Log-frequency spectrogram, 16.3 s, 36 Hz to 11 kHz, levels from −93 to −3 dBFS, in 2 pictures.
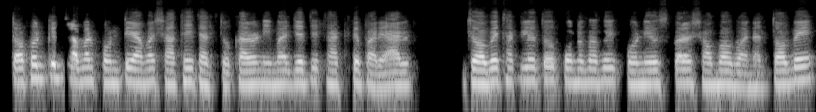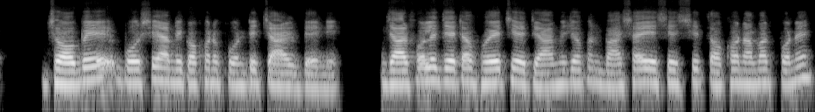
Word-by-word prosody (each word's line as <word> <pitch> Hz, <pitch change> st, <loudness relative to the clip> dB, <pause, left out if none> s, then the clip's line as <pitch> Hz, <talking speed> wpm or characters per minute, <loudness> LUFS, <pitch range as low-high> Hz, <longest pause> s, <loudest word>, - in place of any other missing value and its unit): তখন 170 Hz, +4 st, +4 dB
কিন্তু 205 Hz, -1 st, +2 dB
আমার 180 Hz, +1 st, 0 dB
ফোনটি 160 Hz, -1 st, -1 dB
আমার 165 Hz, +1 st, -2 dB
সাথেই 155 Hz, +3 st, -1 dB
থাকত। 145 Hz, -2 st, -3 dB, 0.2 s
কারণ 150 Hz, +1 st, +2 dB
এমার্জেন্সি 155 Hz, +2 st, -1 dB
থাকতে 150 Hz, +2 st, -3 dB
পারে। 130 Hz, -2 st, -1 dB
আর 140 Hz, -, 0 dB, 0.7 s
জবে 165 Hz, +1 st, +5 dB
থাকলে 175 Hz, +1 st, -2 dB
তো -, -, +1 dB, 0.2 s
কোনোভাবেই 165 Hz, +1 st, -1 dB
ফোন 150 Hz, -1 st, -1 dB
ইউজ 155 Hz, -1 st, 0 dB
করা 160 Hz, -, +2 dB
সম্ভব 150 Hz, 0 st, 0 dB
হয় 135 Hz, -1 st, -3 dB
না। 130 Hz, -, -4 dB, 0.2 s
তবে, 155 Hz, +5 st, +3 dB, 0.7 s
জবে 160 Hz, +3 st, +6 dB, 0.3 s
বসে 160 Hz, +3 st, +3 dB
আমি 165 Hz, 0 st, -1 dB
কখনো 155 Hz, +1 st, -2 dB
ফোনটি 150 Hz, +1 st, -2 dB
চার্জ 135 Hz, 0 st, +1 dB
দেইনি। 125 Hz, -1 st, -4 dB, 0.6 s
যার 150 Hz, -1 st, +6 dB
ফলে 180 Hz, -, +2 dB
যেটা 165 Hz, -1 st, +4 dB
হয়েছে 160 Hz, +1 st, +3 dB, 0.2 s
যে, 145 Hz, -, -1 dB
আমি 150 Hz, +2 st, -4 dB
যখন 160 Hz, +1 st, -5 dB
বাসায় 140 Hz, +3 st, -1 dB
এসেছি 155 Hz, +1 st, -4 dB, 0.2 s
তখন 150 Hz, +3 st, -2 dB
আমার 160 Hz, +1 st, -2 dB
ফোনে 160 Hz, +5 st, -3 dB
155 Hz, 155 wpm, -22 LUFS, 150-165 Hz, 0.7 s, জবে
